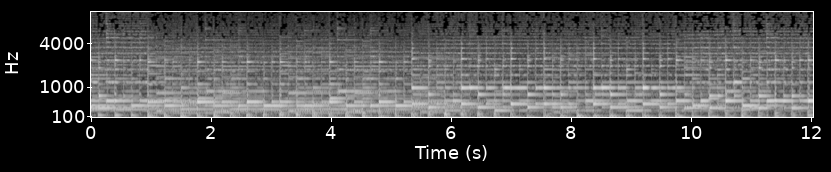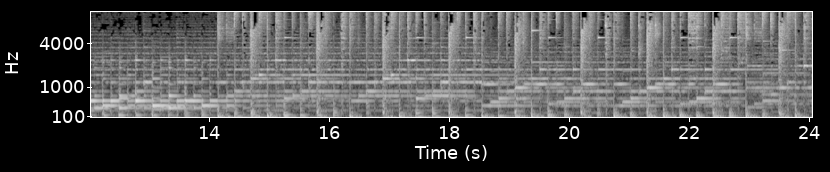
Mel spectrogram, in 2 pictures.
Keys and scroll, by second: 6.6 a, 11.1 p, 16.8 a.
